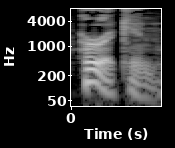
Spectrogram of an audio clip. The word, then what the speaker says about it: Hurricane: He was the water boss in Hurricane, which the locals pronounced Hurricane for reasons no one quite remembered.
